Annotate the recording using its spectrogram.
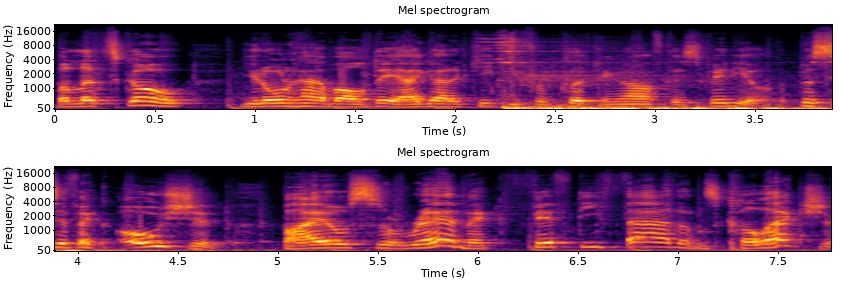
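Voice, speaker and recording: There is music in the background. A man speaks at a moderate pace. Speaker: watch reviewer. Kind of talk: product review narration. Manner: upbeat.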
